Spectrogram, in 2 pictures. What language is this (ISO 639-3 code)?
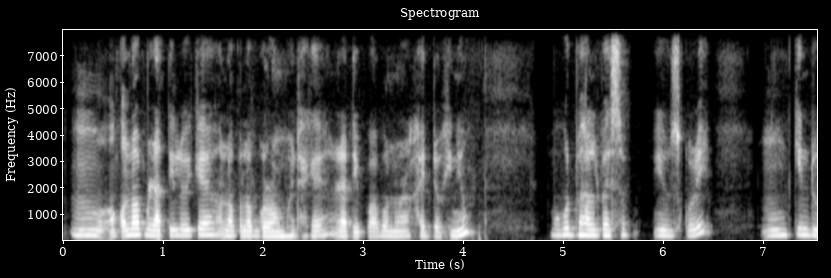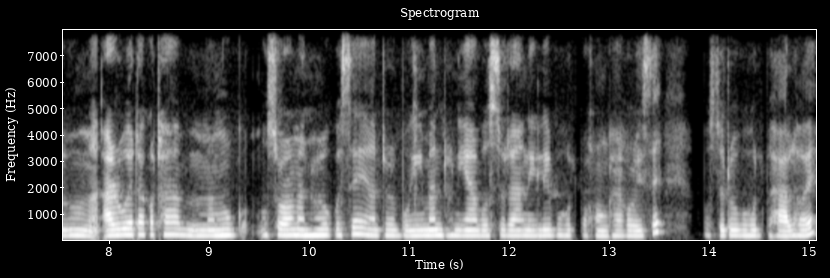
asm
